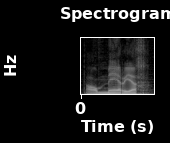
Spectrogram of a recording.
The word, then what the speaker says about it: Almería: we've also got our almería that's how you say it there at home on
